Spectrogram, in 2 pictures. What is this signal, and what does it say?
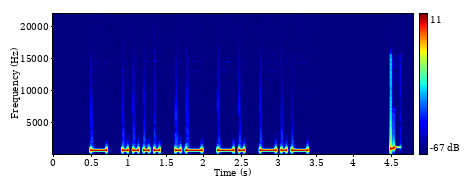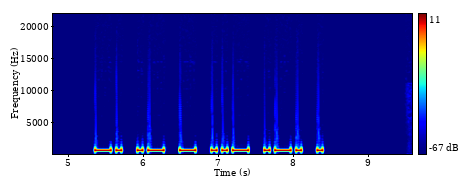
Morse code, heard as a keyed tone, about 17 wpm, 700 Hz. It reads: THANK NATURE
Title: Sentences from Top 600 Words - New Word Drill - 17wpm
